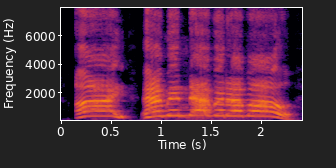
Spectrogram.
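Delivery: high, loud, slow, booming declaration; hammed-up supervillain bellow; villainous proclamation. Player gloating over his unstoppable exploit, booming. Gamer boasting unstoppable power.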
